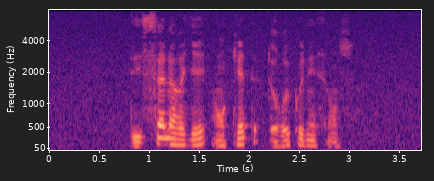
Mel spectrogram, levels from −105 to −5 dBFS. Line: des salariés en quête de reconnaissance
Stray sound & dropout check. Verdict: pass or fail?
pass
